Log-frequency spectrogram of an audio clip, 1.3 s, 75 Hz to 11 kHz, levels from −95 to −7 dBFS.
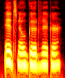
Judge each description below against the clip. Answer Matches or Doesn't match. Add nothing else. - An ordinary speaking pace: Matches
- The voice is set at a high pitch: Doesn't match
